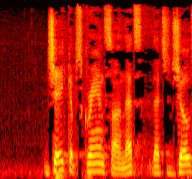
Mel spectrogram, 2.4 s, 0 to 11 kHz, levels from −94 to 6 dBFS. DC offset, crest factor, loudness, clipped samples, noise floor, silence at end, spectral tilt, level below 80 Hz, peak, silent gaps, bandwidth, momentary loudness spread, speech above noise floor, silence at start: under 0.1%; 20 dB; -22 LUFS; under 0.1%; -56 dBFS; 0 s; -2.5 dB/octave; -44 dBFS; -4 dBFS; none; 10.5 kHz; 6 LU; 33 dB; 0.55 s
